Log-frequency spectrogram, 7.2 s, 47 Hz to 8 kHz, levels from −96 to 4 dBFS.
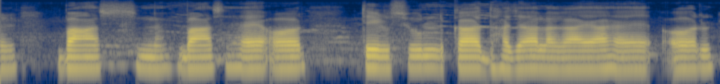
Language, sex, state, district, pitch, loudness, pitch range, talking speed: Hindi, male, Jharkhand, Deoghar, 125 Hz, -20 LUFS, 125-130 Hz, 100 wpm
